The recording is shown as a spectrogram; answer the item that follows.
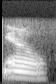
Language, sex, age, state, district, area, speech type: Bodo, female, 60+, Assam, Kokrajhar, rural, conversation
